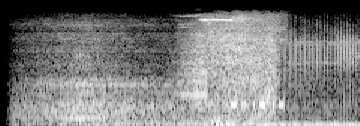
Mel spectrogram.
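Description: Title-graphic sound effect: a deep rumble that swells, with a rushing whoosh building over the last part.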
